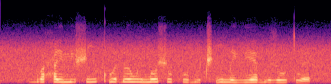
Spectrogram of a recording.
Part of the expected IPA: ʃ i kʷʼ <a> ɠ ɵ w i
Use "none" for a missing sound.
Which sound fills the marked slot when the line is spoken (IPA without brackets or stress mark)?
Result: æ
